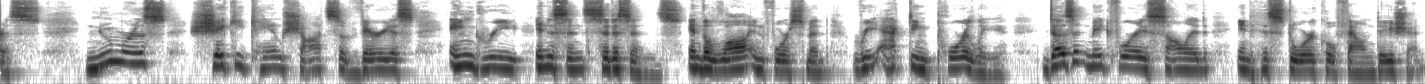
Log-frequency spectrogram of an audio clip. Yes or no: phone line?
no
